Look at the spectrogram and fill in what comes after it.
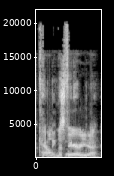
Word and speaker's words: Count Nefaria: He he's a guy in a trench coat wearing a monocle, and his name is Count Nefaria. – Yeah. – Is that how you say it? – Yeah. – Count Nefaria.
